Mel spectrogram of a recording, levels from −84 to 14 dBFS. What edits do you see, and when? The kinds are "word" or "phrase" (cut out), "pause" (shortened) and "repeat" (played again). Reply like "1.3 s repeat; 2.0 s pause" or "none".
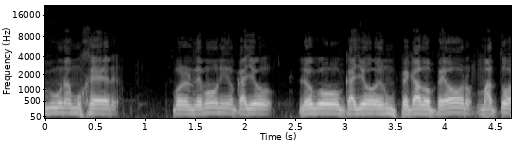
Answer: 1.3 s word; 2.4 s pause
